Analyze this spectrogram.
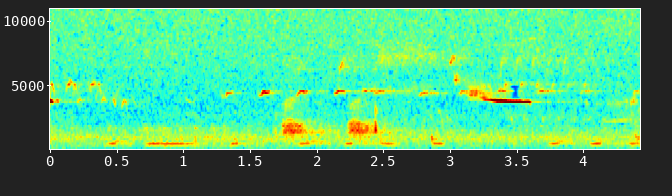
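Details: Eurasian collared dove, tentatively identified, gives soft, low, hollow coos in a loose series with one note drawn out longer, at a British Columbia marsh in the morning. Thin high whistles of other birds and a brief voice behind.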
